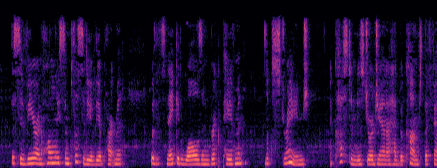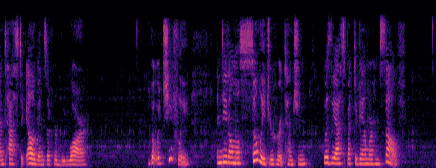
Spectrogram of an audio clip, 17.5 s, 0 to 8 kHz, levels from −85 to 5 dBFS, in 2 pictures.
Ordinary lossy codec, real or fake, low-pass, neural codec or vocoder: MP3, 48 kbps; real; 7.2 kHz; none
